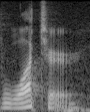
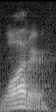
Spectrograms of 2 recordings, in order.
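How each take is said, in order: First: The middle consonant is a clear T sound. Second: The middle consonant is a soft D-like sound. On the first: "There's a T in there" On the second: "water is W A D D E R ... but I always say water"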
